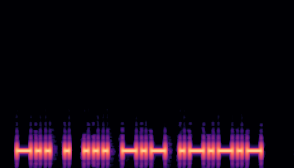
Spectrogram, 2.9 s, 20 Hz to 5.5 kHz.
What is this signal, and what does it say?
Morse code, heard as a keyed tone, about 25 wpm, 600 Hz. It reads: DESK.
